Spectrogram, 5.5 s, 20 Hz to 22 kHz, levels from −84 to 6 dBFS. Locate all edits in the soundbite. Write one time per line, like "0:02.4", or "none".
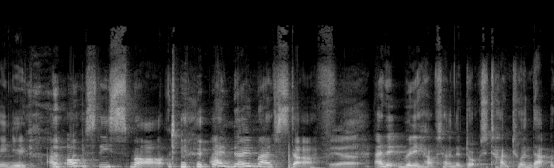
none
